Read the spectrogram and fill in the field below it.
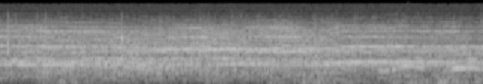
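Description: A crowd in a packed gym at a basketball championship game cheers and shouts continuously, including children's voices, loud and close throughout.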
